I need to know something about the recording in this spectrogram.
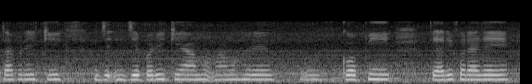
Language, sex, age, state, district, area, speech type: Odia, female, 18-30, Odisha, Subarnapur, urban, spontaneous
